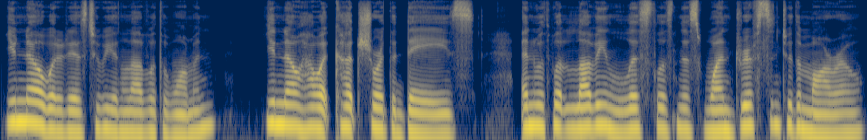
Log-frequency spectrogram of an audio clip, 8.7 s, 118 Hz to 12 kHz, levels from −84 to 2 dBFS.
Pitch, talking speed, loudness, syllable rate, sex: 165 Hz, 210 wpm, -16 LUFS, 4.8 syllables/s, female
